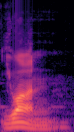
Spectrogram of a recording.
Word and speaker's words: yuan: how to pronounce it it's not yen it's yuan yuan um okay so my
